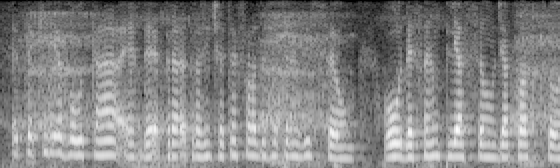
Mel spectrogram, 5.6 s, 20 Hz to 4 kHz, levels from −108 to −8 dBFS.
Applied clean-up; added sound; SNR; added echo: none; Respiratory sounds; 16 dB; none.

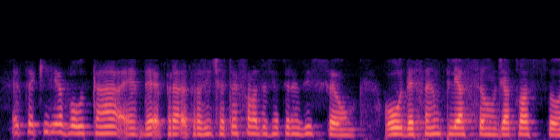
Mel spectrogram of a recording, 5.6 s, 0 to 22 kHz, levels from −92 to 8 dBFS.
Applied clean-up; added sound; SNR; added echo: neural mask model Resemble Enhance denoiser.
